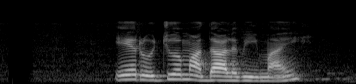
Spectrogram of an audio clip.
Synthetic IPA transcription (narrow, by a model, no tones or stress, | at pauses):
eːɾud͡ʒuʋəmad̪aːləʋiːmaj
